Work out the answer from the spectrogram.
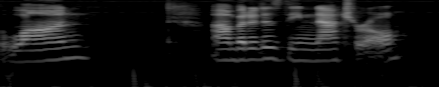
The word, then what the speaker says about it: ln: natural logarithm this is you often just hear it pronounced like lawn but it is the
